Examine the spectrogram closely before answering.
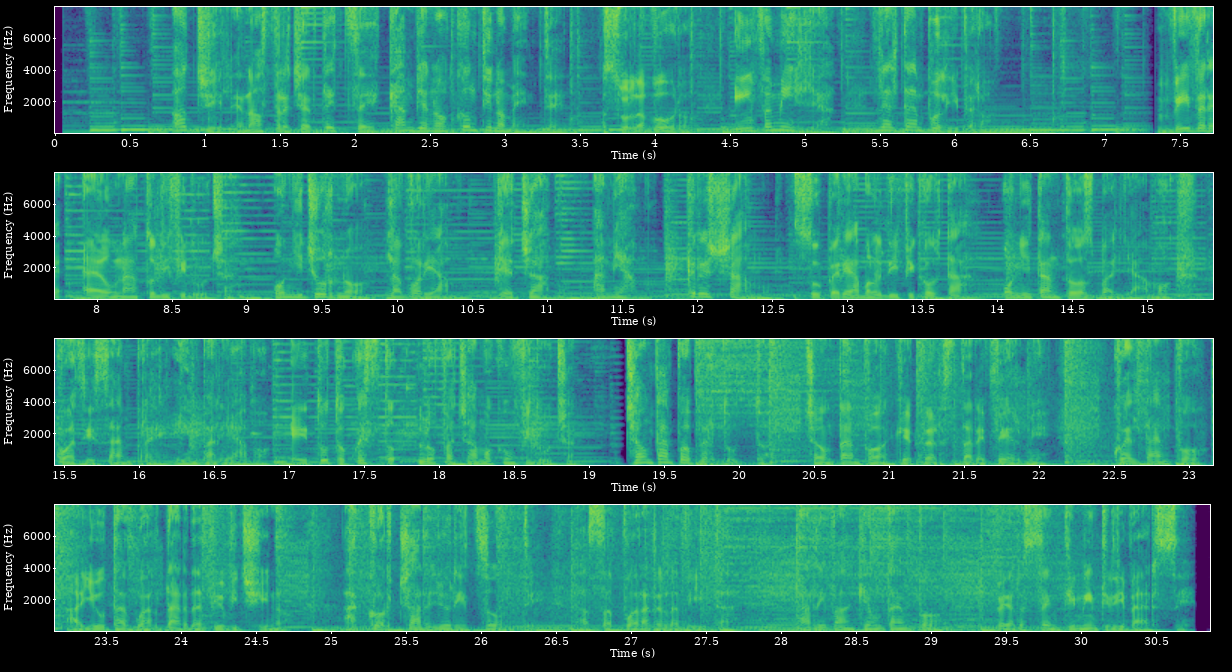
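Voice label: Italian male Commercial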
